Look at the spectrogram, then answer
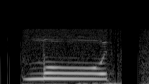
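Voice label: "mut6", Cantonese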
